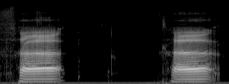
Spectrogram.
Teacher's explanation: সা সা, এটা নরম টাইপের হবে। জিহ্বার আগা উপরে যে দুই দাঁত আছে এই দুই দাঁতের আগার সঙ্গে লাগায় উচ্চারণ হবে এবং এক আলিফ পরিমাণ টান হবে।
